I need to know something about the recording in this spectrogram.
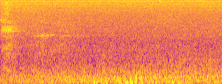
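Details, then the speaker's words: Furnace return air grille after a reed-effect noise fix (grille louvers carefully opened up): only a soft, low, even whoosh of air with no buzzing or reedy tone. The return is now quiet. "she as quiet as a mouse now funny thing about it the old man who showed me that trick really wasn't a heating and air guy anyway"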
